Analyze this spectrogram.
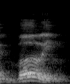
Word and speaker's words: bullying: Então, entendemos um pouquinho que é o estrangeirismo e que a pronúncia correta da palavra bullying é bullying, né?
